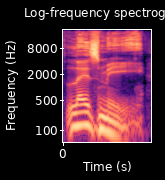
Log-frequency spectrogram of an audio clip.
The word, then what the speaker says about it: Lesme: My mum is a public school librarian, and the cringiest name she's encountered so far is a girl named Lesme, pronounced like Leslie but with an M.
